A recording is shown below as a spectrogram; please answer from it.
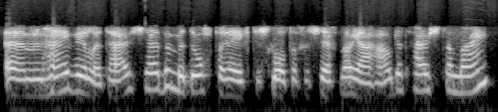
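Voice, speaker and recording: A woman's voice: mid-range voice, moderate pace, no echo. An older woman calling in to a radio show, talking hesitantly with many fillers. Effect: radio show caller on a phone line. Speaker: caller. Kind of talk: call-in radio question. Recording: tinny phone line.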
